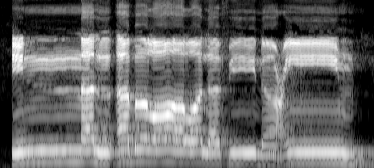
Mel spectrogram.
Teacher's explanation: ان الابرار لفی نعیم، نون مشدد ہے، نون مشدد میں ہمیشہ غنہ ہوتا ہے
